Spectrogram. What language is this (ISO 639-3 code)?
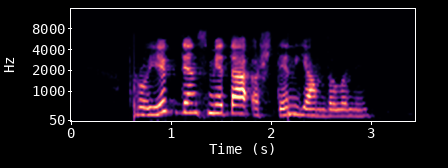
chm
